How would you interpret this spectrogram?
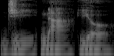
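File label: "jinayo", concatenated syllables; Affixing experiment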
